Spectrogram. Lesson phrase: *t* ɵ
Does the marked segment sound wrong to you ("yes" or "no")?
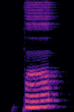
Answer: yes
